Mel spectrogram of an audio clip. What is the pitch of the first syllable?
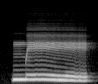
falling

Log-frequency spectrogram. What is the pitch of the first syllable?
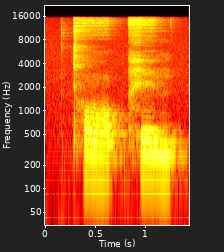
low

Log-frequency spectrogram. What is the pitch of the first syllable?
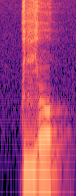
low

